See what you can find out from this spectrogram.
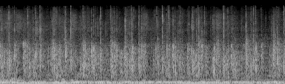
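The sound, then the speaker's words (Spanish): Loud, dense applause during a rock radio studio segment: a continuous wash of many clapping hands that holds steady with no pauses. “Aplauso.”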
